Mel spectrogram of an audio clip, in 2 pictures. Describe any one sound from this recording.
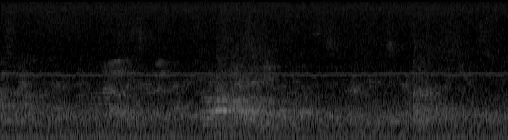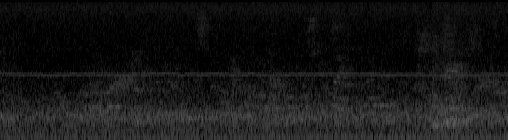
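Several people murmur and talk quietly in a large echoing hall.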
